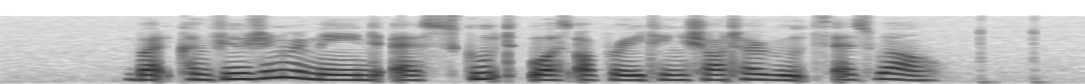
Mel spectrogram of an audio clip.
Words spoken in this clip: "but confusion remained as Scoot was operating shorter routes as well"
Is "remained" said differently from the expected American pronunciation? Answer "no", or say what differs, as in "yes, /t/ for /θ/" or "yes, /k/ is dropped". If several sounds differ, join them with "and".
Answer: no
